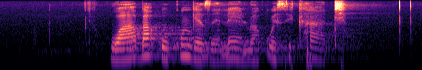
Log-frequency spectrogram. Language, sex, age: South Ndebele, female, 21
